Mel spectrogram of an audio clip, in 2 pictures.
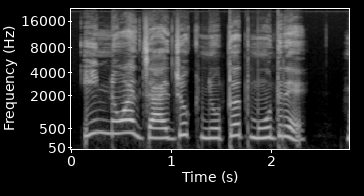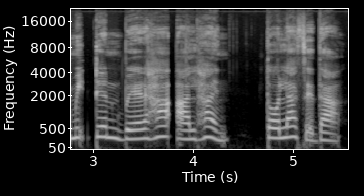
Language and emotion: Santali, sad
